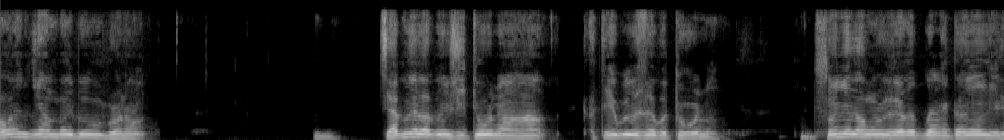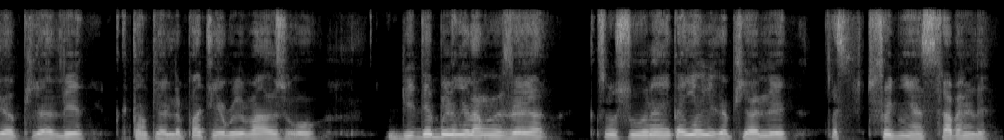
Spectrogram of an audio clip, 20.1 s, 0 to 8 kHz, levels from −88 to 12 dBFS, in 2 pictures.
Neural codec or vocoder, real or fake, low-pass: codec, 24 kHz, 1 kbps, SNAC; fake; 7.2 kHz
